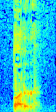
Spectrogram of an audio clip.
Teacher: notice where we write it with two T's in English that your tongue is producing a tap sound there rather than a full stop or plosives sound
